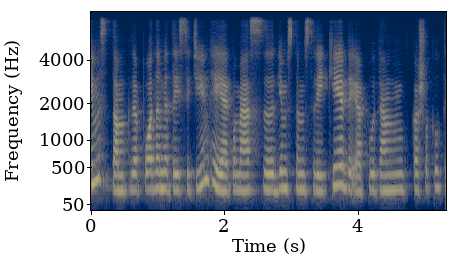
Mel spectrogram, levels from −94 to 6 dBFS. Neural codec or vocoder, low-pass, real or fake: codec, 16 kHz, 0.3 kbps, FocalCodec; 7.2 kHz; fake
